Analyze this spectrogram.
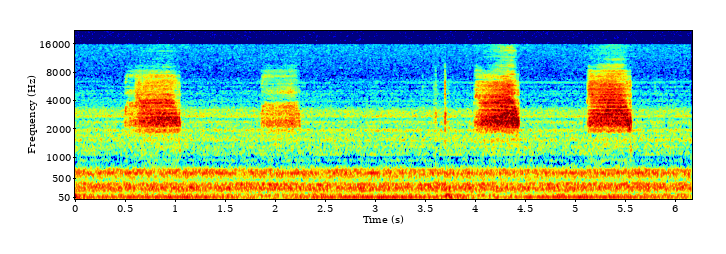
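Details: Wild barn owl babies being fed by their mother in a monitored nest box give four broad, noisy hissing calls, each nearly half a second long, with faint clicks and a low steady hum.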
